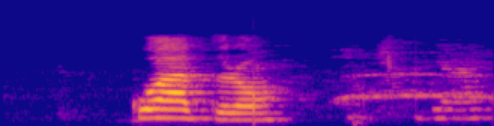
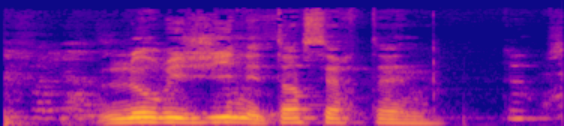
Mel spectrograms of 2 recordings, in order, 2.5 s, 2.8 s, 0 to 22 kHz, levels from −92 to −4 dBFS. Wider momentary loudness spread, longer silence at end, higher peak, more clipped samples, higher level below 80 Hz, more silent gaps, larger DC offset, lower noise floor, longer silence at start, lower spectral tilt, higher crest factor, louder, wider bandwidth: about the same, 24 LU vs 23 LU; about the same, 0.05 s vs 0 s; first, -6 dBFS vs -10 dBFS; neither; second, -80 dBFS vs -60 dBFS; neither; neither; first, -76 dBFS vs -47 dBFS; first, 0.7 s vs 0.05 s; second, -2.5 dB/octave vs -5 dB/octave; about the same, 20 dB vs 18 dB; about the same, -23 LUFS vs -25 LUFS; second, 7 kHz vs 16.5 kHz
